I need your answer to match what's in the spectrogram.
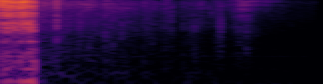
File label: stunstick impact; weapons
